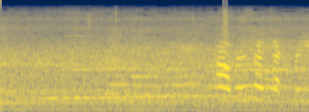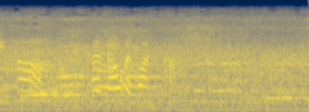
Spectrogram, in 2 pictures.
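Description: Steady low rumble of city traffic under elevated roadways. A person's voice is heard for a couple of seconds near the middle.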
